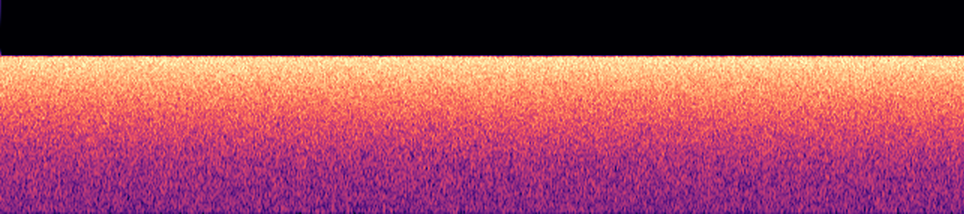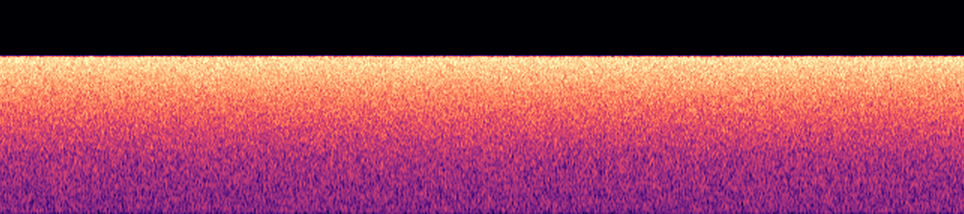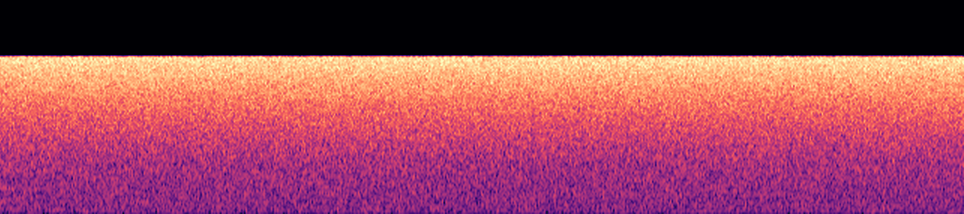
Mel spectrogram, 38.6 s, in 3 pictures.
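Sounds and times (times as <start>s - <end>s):
stereo white noise: 0.0s - 38.5s.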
